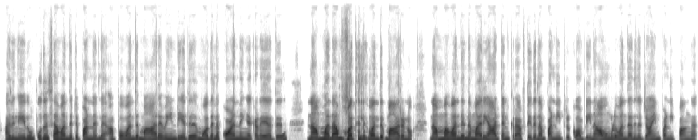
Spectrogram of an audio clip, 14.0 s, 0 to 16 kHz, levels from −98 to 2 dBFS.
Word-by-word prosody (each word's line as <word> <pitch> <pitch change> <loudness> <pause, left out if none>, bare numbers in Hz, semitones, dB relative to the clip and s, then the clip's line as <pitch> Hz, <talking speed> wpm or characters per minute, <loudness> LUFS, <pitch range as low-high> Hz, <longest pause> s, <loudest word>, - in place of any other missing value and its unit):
அதுங்க 195 +1 -1
எதுவும் 240 +2 -2
புதுசா 260 +1 +1
வந்துட்டு 210 0 -2
பண்ணல. 190 -1 0 0.2
அப்ப 185 +2 -5 0.2
வந்து 210 +5 0 0.2
மாற 215 +7 +1 0.2
வேண்டியது 215 +2 -2 0.2
மொதல்ல 210 +4 0 0.2
கொழந்தைங்க 215 +2 +2
கெடையாது, 175 -1 -2 0.7
நம்ம 230 +6 +5
தான் 285 +1 +7
மொதல்ல 215 +4 +4 0.2
வந்து 210 +1 +1 0.2
மாறணும். 185 -1 +1 0.4
நம்ம 215 +6 +4
வந்து 235 +2 +2
இந்த 240 -1 0
மாரி 215 +2 +2
ஆர்ட் 215 +1 0
அண்ட் 220 0 -5
கிராஃப்ட் 205 0 -3
இதெல்லாம் 210 +1 -4
பண்ணிட்டிருக்கோம் 205 0 -4
அப்படீன்னா, 200 +5 -5
அவங்களும் 240 +2 -1
வந்து 220 +1 -3
அதுல 210 -1 -6
ஜாயின் 195 +3 -2
பண்ணிப்பாங்க. 175 -3 -6
210 Hz, 135 wpm, -23 LUFS, 195-230 Hz, 0.7 s, தான்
